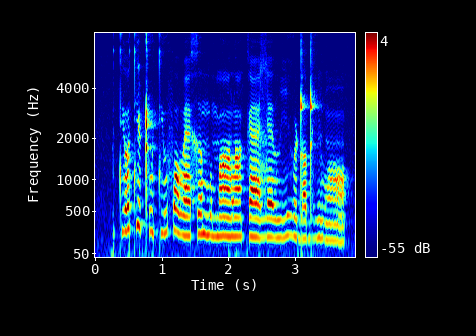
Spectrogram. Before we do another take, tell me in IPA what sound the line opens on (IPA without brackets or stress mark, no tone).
tʲ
